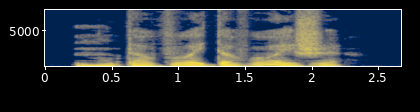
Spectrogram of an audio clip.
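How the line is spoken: Whisper. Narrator (Russian): прошептал

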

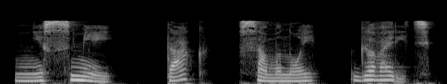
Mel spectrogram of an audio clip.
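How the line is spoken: Cat hissing, pausing between words. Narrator (Russian): делая паузы между словами, прошипел кот

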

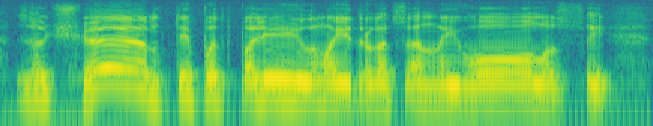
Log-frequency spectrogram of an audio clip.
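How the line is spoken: Woman shouting. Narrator (Russian): Ведьма закричала

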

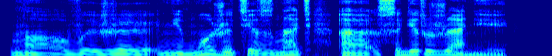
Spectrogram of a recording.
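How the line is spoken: Wary mutter. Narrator (Russian): он опасливо пробормотал

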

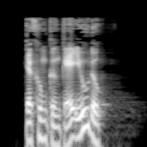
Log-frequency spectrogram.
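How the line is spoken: Icy cold speech. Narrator (Vietnamese): Vương Lâm thần sắc lạnh lùng, lạnh như băng, nói

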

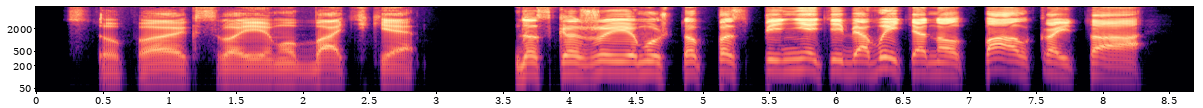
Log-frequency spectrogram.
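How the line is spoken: Laughing speech. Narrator (Russian): смеялся Акулка

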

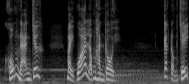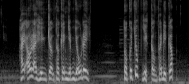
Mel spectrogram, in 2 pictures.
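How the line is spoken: Furious roar. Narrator (Vietnamese): Thiếu tá Quyền gầm lên

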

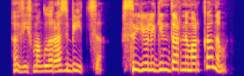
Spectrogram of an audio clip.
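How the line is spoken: Skeptical grunt. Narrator (Russian): хмыкнул Эней

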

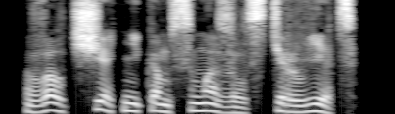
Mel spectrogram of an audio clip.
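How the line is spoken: Angry growl. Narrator (Russian): зло прорычал казак

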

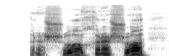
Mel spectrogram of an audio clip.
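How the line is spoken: Surprised, admiring mumble. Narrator (Russian): пробормотал Блезуа, еще более удивленный и восхищенный

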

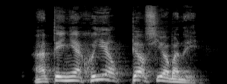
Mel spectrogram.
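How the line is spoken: Barked retort. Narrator (Russian): рявкнул в ответ мутный

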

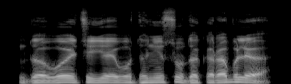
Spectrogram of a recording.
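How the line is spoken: Deep bass voice. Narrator (Russian): пробасил Арнольд

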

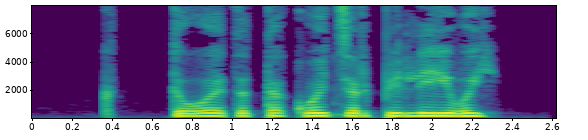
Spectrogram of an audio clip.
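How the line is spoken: Mutter. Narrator (Russian): бурчала я

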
